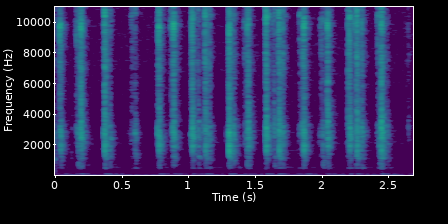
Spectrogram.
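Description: Rapid, clicky keystrokes on a mechanical keyboard with Gateron blue switches, a steady stream of sharp taps with no talking over them, typed to test how much of the keyboard a microphone picks up.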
